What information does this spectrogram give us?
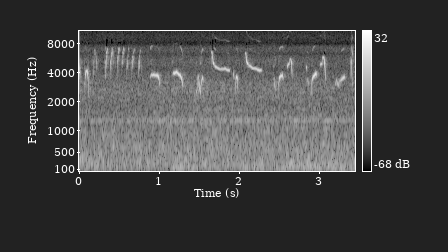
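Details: Mountain white-eye of the Buxtoni type, singing vigorously: quick high twittering with short whistled slurs and chirps, some sweeping up and down, in uneven bursts over a faint steady hum.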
